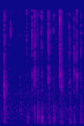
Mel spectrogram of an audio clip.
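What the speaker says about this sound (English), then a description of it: "I'm typing this to Michael" Rapid, uneven clatter of fingers typing on a computer keyboard, close and fairly quiet, with no voices.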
